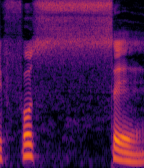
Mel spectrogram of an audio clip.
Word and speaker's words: fosse: S가 두개 있기 때문에 여러분들이 fosse, S를 굉장히 세게 발음을 하셔야 됩니다.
